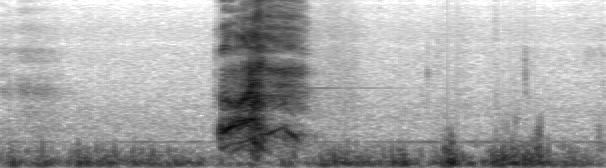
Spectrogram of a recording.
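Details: Single loud, explosive sneeze during a mother-and-daughter sneeze challenge, with quiet room noise and faint voices; sneeze.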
